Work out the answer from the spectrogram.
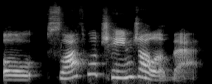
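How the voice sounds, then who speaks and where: An earnest little storybook girl, voiced by a woman reading aloud, with a bright, fairly high voice and a fond, sincere way of speaking. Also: big pitch swings, measured pace, gravelly, exaggerated voice. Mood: assured. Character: young girl Amy, earnest, fond of her sloth.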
